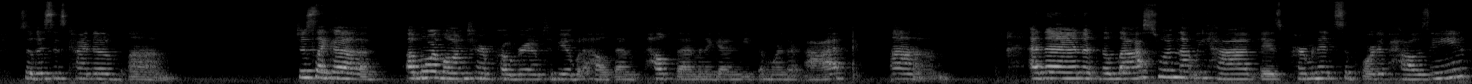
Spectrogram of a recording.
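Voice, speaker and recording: Audible room echo surrounds a woman speaking at a fairly slow pace, her loudness swinging a lot. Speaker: case manager. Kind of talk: presentation.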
